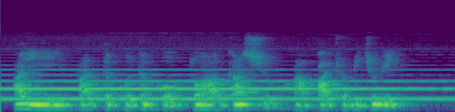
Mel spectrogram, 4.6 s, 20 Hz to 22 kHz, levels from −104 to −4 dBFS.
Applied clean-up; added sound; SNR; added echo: none; Wind instrument, woodwind instrument; 5 dB; reverberation time 0.5 s.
